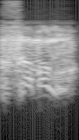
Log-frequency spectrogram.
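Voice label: Serbian bomb failure mood low, speech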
